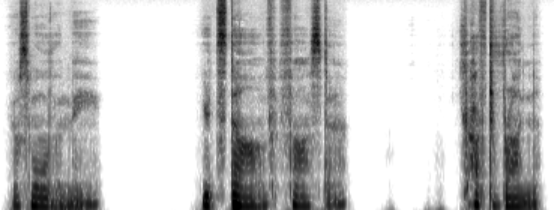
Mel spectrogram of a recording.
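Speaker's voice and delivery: steady despite the pain; hint of a wounded man. Blackwall persuading Vivian to escape, quietly pained.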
